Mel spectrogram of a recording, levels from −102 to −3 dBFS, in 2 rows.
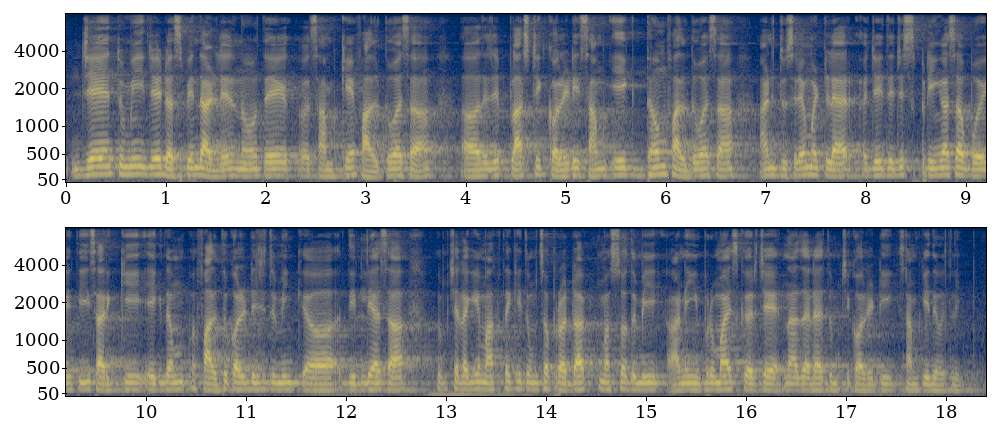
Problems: constant background noise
